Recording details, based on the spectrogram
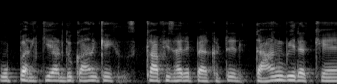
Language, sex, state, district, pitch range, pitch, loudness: Hindi, female, Maharashtra, Aurangabad, 170-180 Hz, 175 Hz, -22 LUFS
